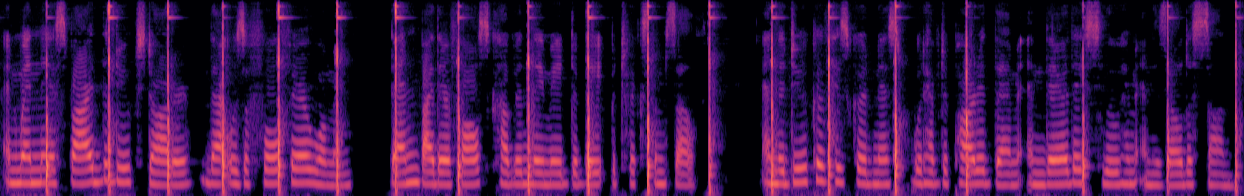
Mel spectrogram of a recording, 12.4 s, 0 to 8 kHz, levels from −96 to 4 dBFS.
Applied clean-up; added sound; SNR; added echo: classical method Wiener filter.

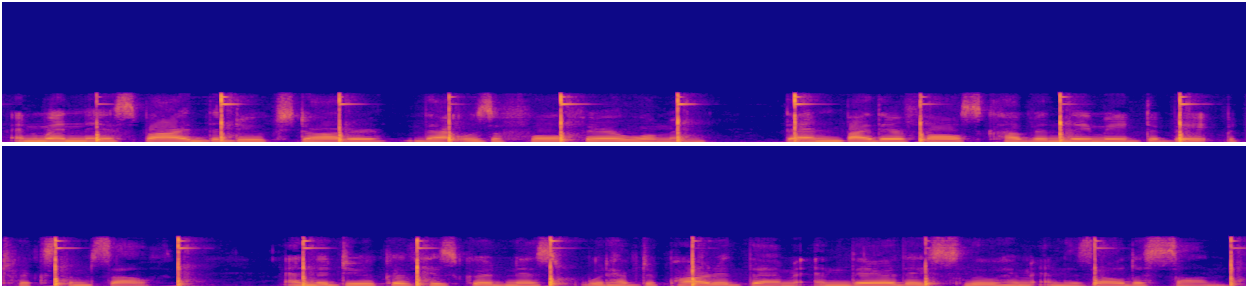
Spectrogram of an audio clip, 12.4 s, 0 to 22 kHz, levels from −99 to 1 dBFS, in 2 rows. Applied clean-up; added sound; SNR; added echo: none; Wood; -1 dB; none.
